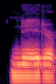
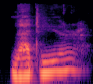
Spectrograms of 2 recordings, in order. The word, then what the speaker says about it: nadir: It's actually the nater point. I know I'm pronouncing that word wrong.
